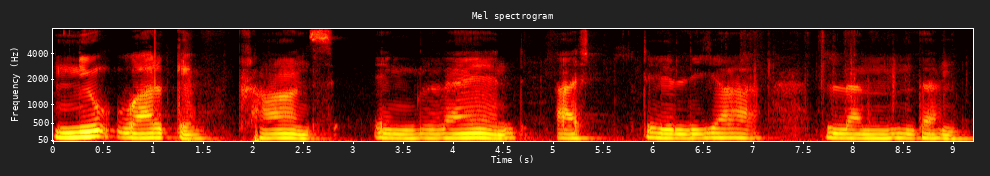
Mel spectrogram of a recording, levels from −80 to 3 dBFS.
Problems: none marked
